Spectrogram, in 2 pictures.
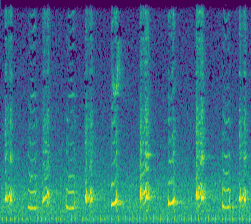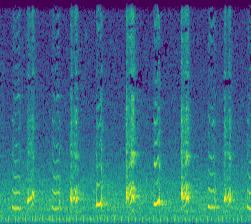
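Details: A grey-cowled wood rail (Aramides cajanea) in the Unesp Botucatu Biosciences botanical garden answers playback with loud, harsh, nasal notes about twice a second in a steady, cackling series, over a faint background hum.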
